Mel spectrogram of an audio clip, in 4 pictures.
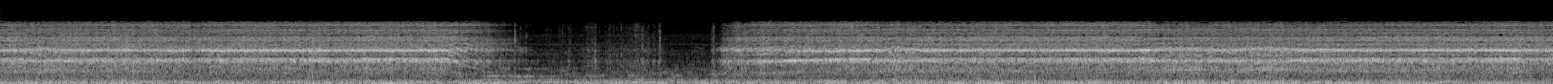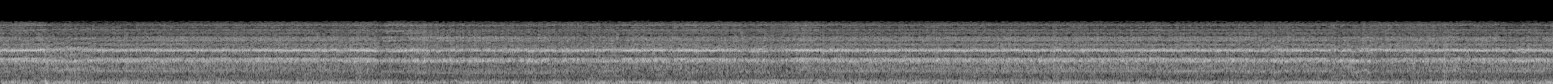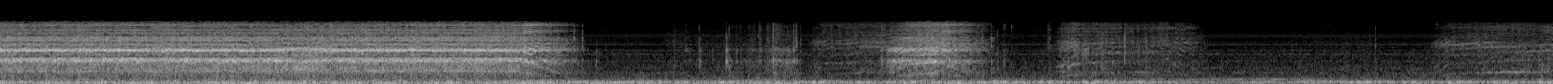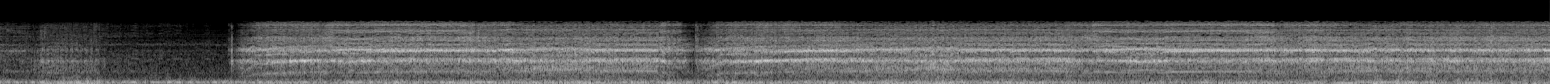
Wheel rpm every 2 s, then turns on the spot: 160, 160, 70, 40, 160, 160, 160, 160, 160, 160, 160, 160, 160, 160, 160, 160, 160, 160, 40, 10, 20, 0, 0, 0, 60, 160, 130, 150, 160, 160, 160.
none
